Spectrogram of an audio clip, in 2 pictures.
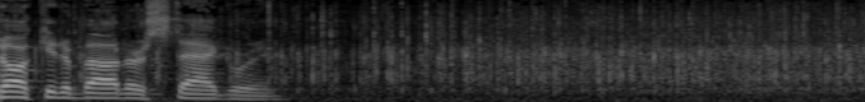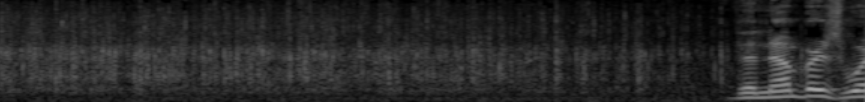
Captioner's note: applause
